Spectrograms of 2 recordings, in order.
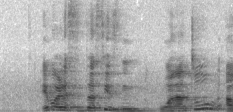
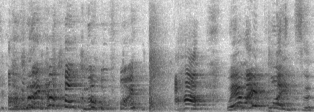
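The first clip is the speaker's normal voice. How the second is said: high and laughing; 9 semitones higher than usual. Real, not acted. Laughing at being out-argued.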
